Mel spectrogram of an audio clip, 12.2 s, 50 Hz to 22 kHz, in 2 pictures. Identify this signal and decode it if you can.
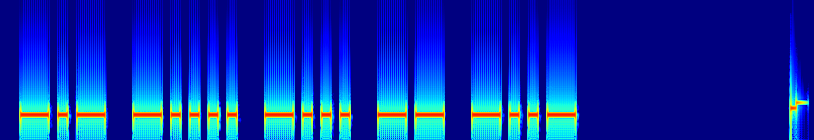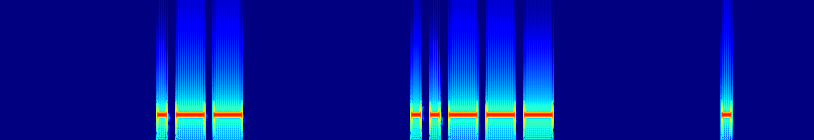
Morse code, heard as a keyed tone, about 17 wpm, spaced as for 10 wpm, 700 Hz. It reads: K6BMX W2E
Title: USA Call Signs - 5 Characters - 6x Character Spacing - 17wpm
